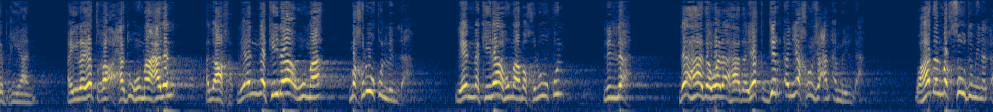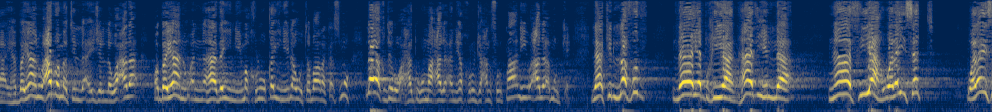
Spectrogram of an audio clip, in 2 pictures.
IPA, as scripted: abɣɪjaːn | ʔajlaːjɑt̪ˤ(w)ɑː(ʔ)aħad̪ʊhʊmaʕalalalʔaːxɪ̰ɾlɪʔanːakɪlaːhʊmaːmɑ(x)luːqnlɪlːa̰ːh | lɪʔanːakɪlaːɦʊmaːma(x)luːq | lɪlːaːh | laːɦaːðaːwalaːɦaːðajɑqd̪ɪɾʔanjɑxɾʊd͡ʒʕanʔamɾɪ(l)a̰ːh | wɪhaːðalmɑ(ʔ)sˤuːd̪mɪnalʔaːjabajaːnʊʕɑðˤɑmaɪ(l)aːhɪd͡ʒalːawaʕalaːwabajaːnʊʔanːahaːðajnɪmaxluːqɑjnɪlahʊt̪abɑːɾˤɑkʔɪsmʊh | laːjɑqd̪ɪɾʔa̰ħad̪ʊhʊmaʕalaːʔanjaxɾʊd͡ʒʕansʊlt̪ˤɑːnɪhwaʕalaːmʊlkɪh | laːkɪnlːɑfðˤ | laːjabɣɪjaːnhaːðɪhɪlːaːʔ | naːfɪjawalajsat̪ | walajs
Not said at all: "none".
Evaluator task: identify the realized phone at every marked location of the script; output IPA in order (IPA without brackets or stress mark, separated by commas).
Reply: ɣ, ʔ, x, x, lː, q, lː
